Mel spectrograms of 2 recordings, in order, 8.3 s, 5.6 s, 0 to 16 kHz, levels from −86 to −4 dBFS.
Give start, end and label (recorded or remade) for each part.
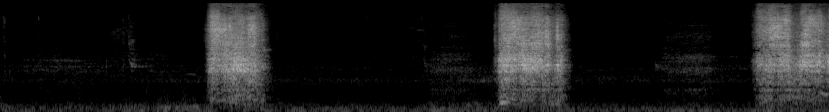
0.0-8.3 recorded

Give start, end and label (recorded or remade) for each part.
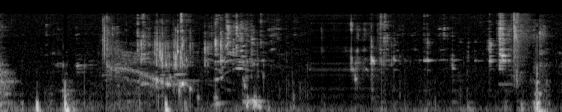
0.0-3.1 recorded; 3.1-3.8 remade; 3.8-5.6 recorded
